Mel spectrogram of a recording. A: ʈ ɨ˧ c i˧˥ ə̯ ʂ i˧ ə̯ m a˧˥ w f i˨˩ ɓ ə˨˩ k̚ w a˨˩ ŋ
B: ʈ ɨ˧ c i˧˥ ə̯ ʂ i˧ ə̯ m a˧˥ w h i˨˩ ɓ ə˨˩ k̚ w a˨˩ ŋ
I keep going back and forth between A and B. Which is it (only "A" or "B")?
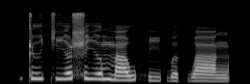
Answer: B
